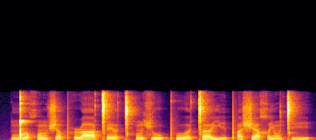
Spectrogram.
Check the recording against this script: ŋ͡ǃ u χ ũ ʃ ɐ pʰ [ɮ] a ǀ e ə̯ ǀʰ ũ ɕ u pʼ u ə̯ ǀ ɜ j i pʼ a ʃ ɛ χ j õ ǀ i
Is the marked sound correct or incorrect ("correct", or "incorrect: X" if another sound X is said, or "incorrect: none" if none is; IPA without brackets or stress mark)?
incorrect: ɹ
